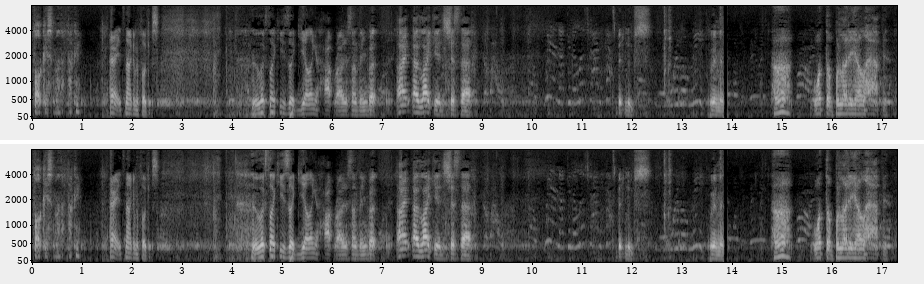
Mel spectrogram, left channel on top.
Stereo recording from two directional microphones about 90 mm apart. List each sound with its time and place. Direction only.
0.0 s speech: centre (ahead or behind); by 3.0 s 15° left (ahead or behind)
3.3 s a sound: centre (ahead or behind)
4.1 s speech: 35° right (ahead or behind)
5.4 s a man's voice: 5° right (ahead or behind)
11.7 s a sound: 5° right (ahead or behind)
13.6 s speech: centre (ahead or behind)
14.8 s speech: 40° right (ahead or behind)
15.6 s speech: 25° right (ahead or behind)
15.9 s speech: 40° right (ahead or behind)
16.3 s speech: 25° right (ahead or behind)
